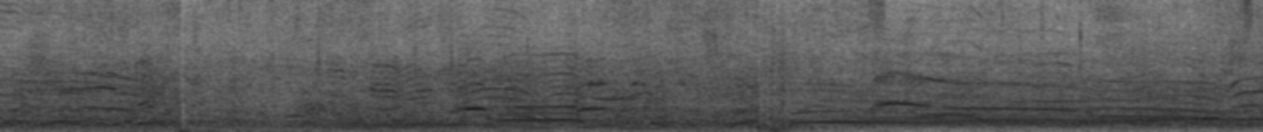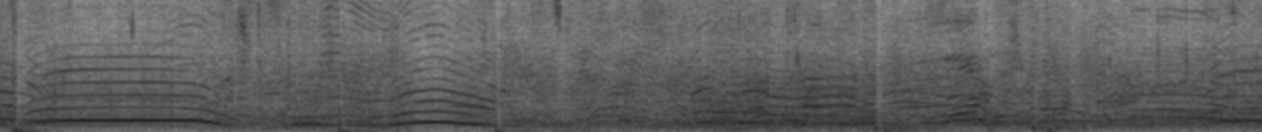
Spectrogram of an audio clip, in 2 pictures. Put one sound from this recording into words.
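Fireworks whistle and screech as they rise.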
